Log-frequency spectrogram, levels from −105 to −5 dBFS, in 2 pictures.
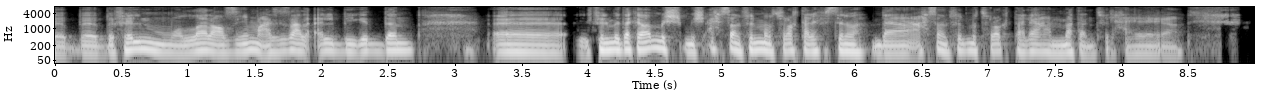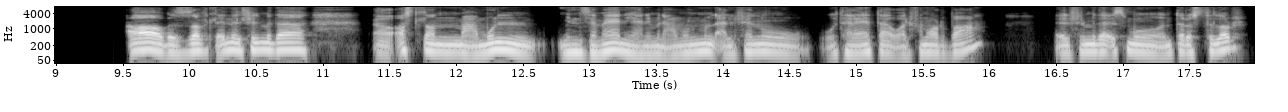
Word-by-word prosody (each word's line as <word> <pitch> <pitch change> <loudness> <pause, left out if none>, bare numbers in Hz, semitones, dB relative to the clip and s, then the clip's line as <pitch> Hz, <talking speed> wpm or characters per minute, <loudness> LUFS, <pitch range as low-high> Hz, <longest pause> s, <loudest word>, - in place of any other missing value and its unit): ب 100 -3 -3
بفيلم 125 0 +1
والله 110 +5 +1
العظيم 120 +3 0
عزيز 110 +5 -2
على 120 -4 +1
قلبي 120 -1 -3
جدًا، 125 +2 0 0.6
آآ 110 -2 0
الفيلم 130 +8 +2
ده 140 +1 +4
كمان 145 +3 +3
مش 145 -6 +3
مش 115 -1 +1
أحسن 140 -2 +2
فيلم 135 +3 +1
أنا 130 - +3
اتفرّجت 125 +1 -2
عليه 115 - +1
في 120 - -8
السينما، 120 -2 +2
ده 100 -3 -1
أحسن 125 +2 -1
فيلم 125 +3 -4
اتفرّجت 120 -1 -4
عليه 120 +1 -2
عامةً 110 -3 -2
في - - -11
الحياة 95 +1 -9
يعني. 90 -2 -9 1.1
آه 135 0 +8
بالضبط، 115 +3 +1
لإن 125 +4 +2
الفيلم 135 +1 +2
ده 135 +1 +4 0.6
أ - - -3
أصلًا 125 -1 +2 0.2
معمول 110 +1 +3 0.2
من 110 +1 0
زمان، 120 +5 +2
يعني 95 -2 -2
معمول 95 +3 -3
من 120 0 +1
2003 105 +1 -3
أو 90 -3 -4
2004، 110 - -3 0.6
الفيلم 105 +3 -1
ده 120 0 +1
اسمه 110 -6 +1
interstellar، 120 +7 0
115 Hz, 165 wpm, -23 LUFS, 105-125 Hz, 1.1 s, آه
